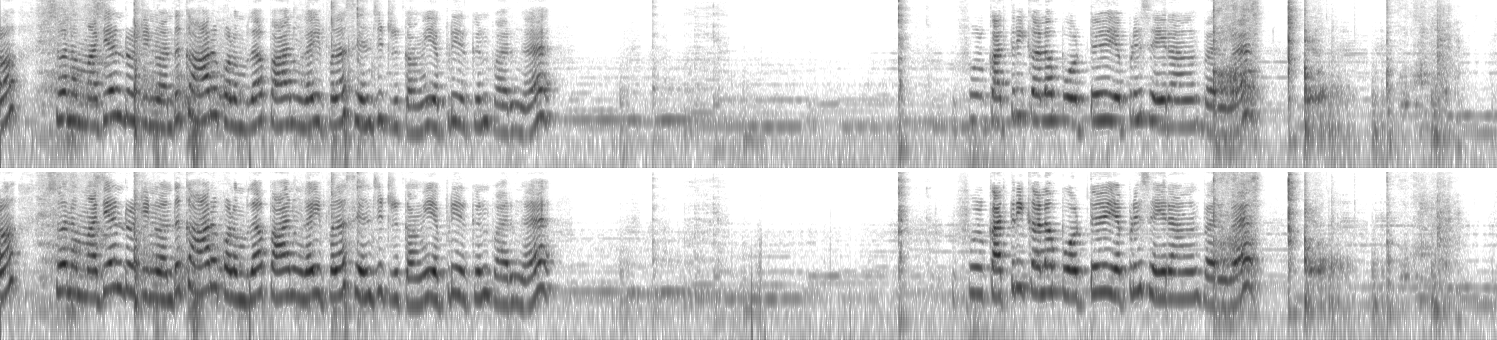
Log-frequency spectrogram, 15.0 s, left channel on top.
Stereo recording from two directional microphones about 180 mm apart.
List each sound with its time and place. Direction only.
0.0 s a woman's voice: 15° right (ahead or behind)
9.6 s a woman's voice: 35° right (ahead or behind)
